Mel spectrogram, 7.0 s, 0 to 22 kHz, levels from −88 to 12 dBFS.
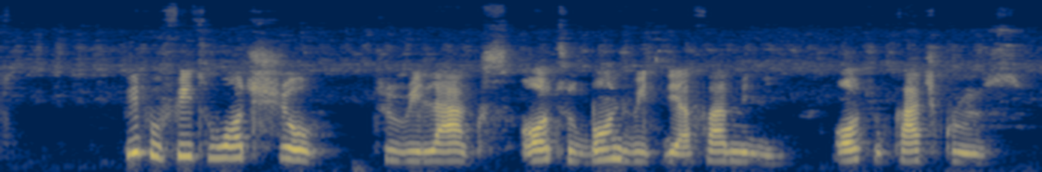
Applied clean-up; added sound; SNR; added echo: classical method log-MMSE.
